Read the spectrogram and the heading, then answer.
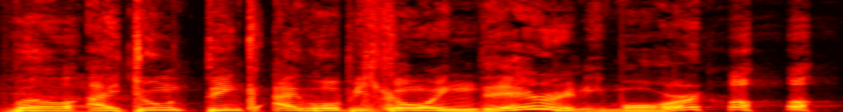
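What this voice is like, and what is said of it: Proper upper-crust American nerd accent. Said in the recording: “He just sounded proper. He had that Niles from Frasier kind of upper crusty American nerd accent. ... that sounds like they're British, but they're just proper.”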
